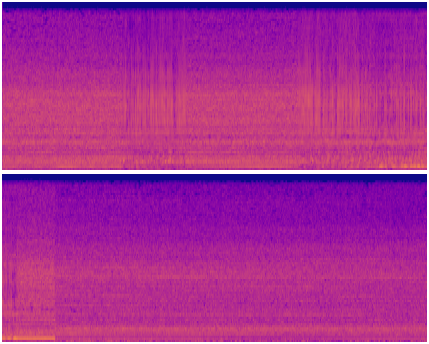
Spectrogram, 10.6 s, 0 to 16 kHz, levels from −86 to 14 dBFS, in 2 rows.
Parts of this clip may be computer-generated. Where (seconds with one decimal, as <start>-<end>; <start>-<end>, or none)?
1.5-2.3; 3.7-5.5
